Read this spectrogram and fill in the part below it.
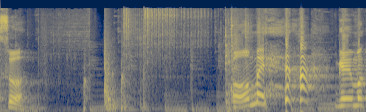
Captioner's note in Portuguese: Risos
